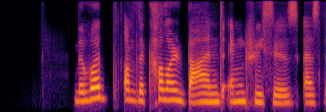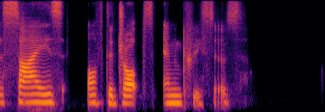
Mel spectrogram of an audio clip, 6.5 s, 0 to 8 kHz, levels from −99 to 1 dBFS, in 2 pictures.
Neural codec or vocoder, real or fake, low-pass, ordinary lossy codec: codec, 16 kHz, 1 kbps, X-Codec, HuBERT features, trained on general audio; fake; none; none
